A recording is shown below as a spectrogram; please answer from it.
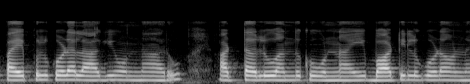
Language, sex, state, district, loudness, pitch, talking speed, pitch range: Telugu, female, Telangana, Hyderabad, -16 LUFS, 200 Hz, 130 wpm, 195-205 Hz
